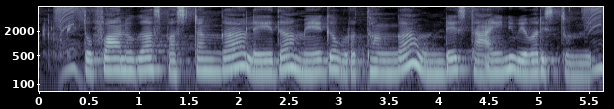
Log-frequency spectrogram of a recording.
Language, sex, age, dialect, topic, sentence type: Telugu, female, 25-30, Central/Coastal, agriculture, statement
